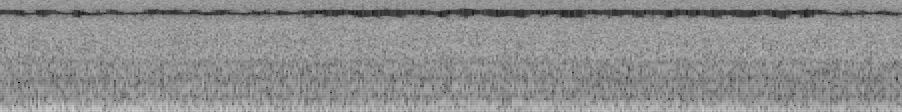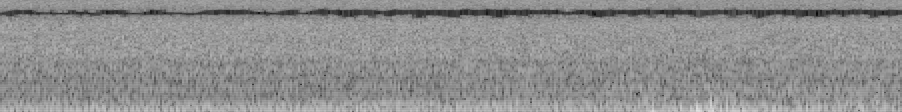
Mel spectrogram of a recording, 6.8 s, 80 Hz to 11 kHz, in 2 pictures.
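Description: PDQ LaserWash 4000 touchless car wash spraying high-pressure water over a car: a steady hiss of spray with a steady low hum underneath, and a brief low thump about six seconds in.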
